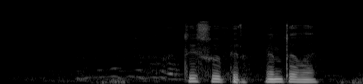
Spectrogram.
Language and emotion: Russian, neutral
